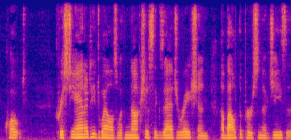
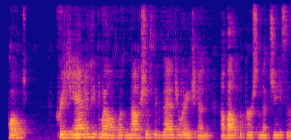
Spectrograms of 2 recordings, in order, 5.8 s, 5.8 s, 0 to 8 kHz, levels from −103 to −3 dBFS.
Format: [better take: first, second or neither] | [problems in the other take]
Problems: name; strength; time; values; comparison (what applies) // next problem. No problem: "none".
first | noise reduction (neural mask model DeepFilterNet 3)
